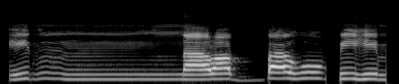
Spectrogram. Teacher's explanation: মিম সাকিনকে একালি পরিমাণ গুণনা করে পড়িতে হবে। ইহাকে ইকফায়ে শাফাবি বলা হয়।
